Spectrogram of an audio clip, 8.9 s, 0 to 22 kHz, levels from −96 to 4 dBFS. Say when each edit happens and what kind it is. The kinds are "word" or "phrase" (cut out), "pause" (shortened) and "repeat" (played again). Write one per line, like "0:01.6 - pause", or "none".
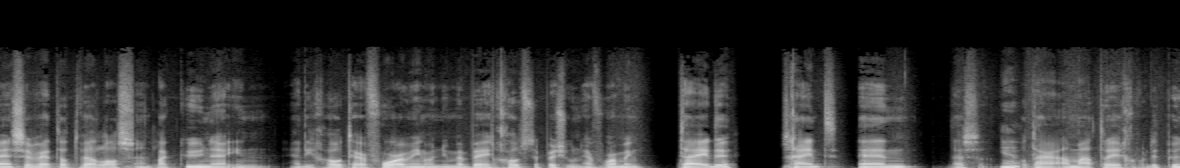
0:01.0 - word
0:01.7 - word
0:03.2 - word
0:03.7 - word
0:05.1 - word
0:05.8 - word
0:07.0 - word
